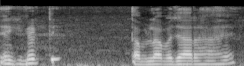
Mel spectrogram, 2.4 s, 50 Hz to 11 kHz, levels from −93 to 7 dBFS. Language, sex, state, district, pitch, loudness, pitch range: Hindi, male, Uttar Pradesh, Lucknow, 160 Hz, -16 LUFS, 160-200 Hz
